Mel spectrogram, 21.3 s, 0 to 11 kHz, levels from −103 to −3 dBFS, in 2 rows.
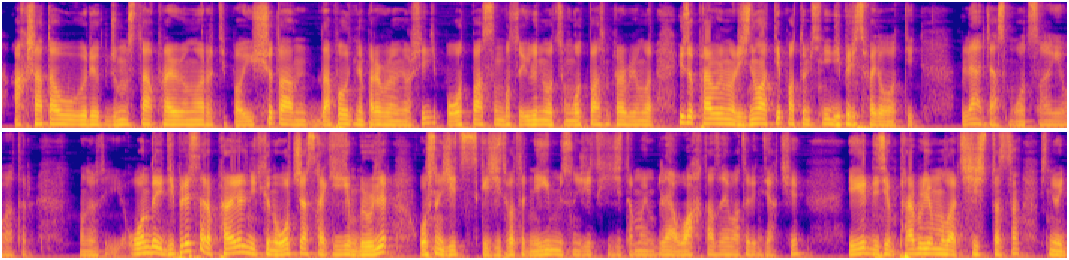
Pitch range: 100-125 Hz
